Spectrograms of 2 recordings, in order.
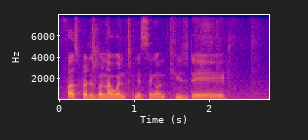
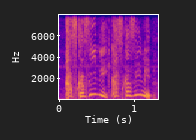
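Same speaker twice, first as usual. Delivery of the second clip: very high-pitched mock yell; imitated shout. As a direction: mimic someone crying out, pitch leaping up. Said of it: "she shouts".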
